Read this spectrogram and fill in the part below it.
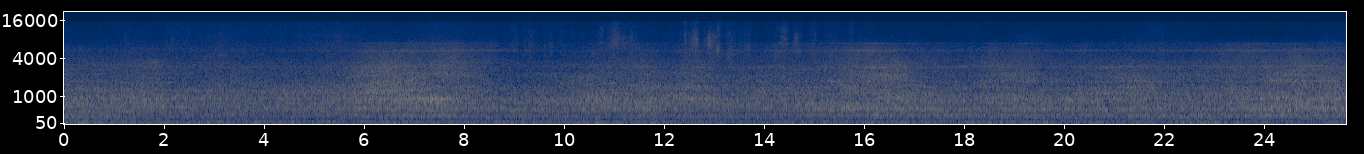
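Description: Jet airliner engines at Amsterdam Schiphol Airport produce a steady, continuous broadband roar that holds level throughout, distant but filling the air.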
